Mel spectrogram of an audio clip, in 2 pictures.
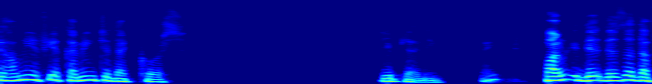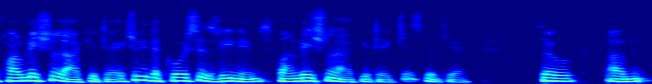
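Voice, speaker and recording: Speaking in a fairly high, warm, slightly rough voice on a dry recording, this male instructor has a thick Indian accent and comes from India and Nepal. His live technical lecture is casual, with the class called "guys." He leans on "right?" a lot and often restarts his sentences.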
